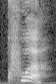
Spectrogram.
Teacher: You can almost hear two sounds here. K and W. Put it together.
